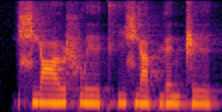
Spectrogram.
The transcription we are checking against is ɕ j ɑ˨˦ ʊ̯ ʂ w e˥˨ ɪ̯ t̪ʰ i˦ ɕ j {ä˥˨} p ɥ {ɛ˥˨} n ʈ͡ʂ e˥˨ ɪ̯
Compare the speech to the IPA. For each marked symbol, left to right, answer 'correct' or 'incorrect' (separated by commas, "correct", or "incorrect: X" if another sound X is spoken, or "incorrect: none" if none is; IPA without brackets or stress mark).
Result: correct, correct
